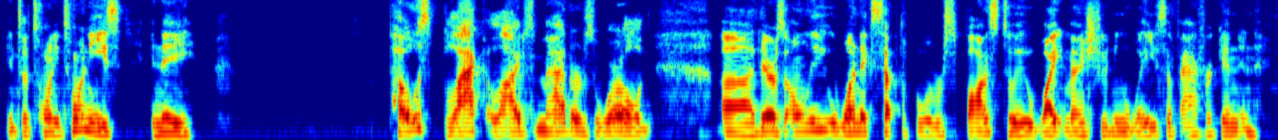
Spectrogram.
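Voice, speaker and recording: A man from a Chinese background hosts a casual podcast, reading an article aloud and chatting with many restarts and fillers. His voice is on the high side and his pace moderate.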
